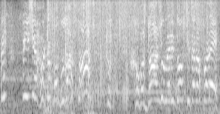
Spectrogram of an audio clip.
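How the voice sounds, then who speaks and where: A woman voicing a clever, self-assured jungle boy in a dubbed cartoon, talking in a bossy, animated way. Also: extremely high pitch, moderate pace. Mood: urgent. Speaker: dub voice actor. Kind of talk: cartoon dubbing. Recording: music playing behind.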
